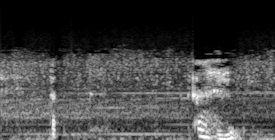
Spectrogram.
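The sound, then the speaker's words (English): A sudden loud collision, a car slamming broadside into a truck, bursts out near the end over a steady hiss, with a short sharp knock just before and a brief, harsh metallic roar. “we hit that truck broadside and...”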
